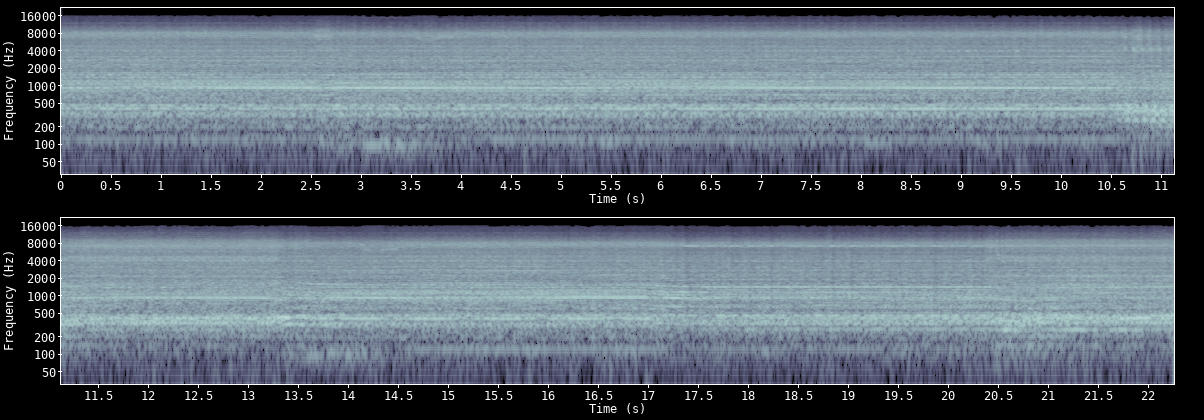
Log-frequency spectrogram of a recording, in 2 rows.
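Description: A CNC lathe turns at 700 RPM, giving a loud, constant mechanical whir and hum with a steady high tone and a few brief changes in texture, running alone without talk.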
